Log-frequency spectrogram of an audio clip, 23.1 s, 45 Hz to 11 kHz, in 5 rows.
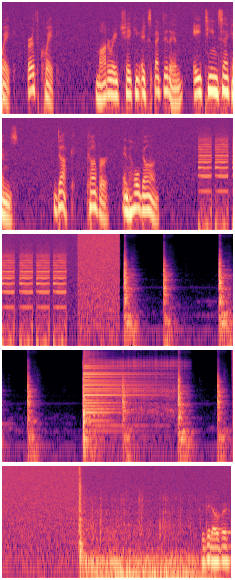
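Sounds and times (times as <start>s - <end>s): radio static: 8.5s - 11.6s
weather alert radio beeping: 8.5s - 11.6s
deep impact hits: 20.0s - 23.0s.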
